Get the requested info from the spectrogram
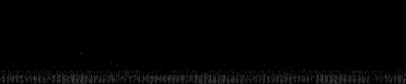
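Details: Kuri the cat dozes on her mother's bed, her purr a close, even, throbbing drone that repeats in quick pulses, with a light rustle early on.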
